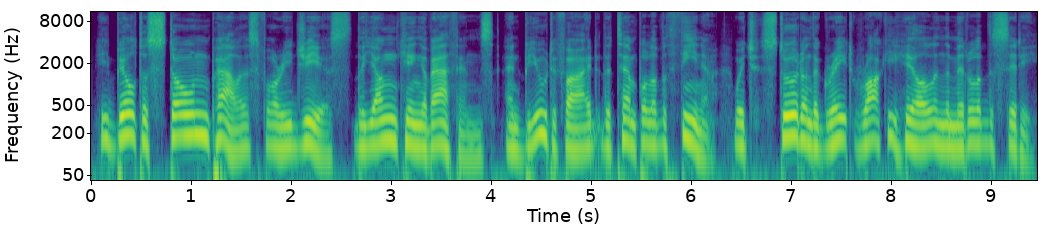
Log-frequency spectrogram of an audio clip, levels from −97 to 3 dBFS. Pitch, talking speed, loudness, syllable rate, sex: 135 Hz, 195 wpm, -17 LUFS, 4.9 syllables/s, male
